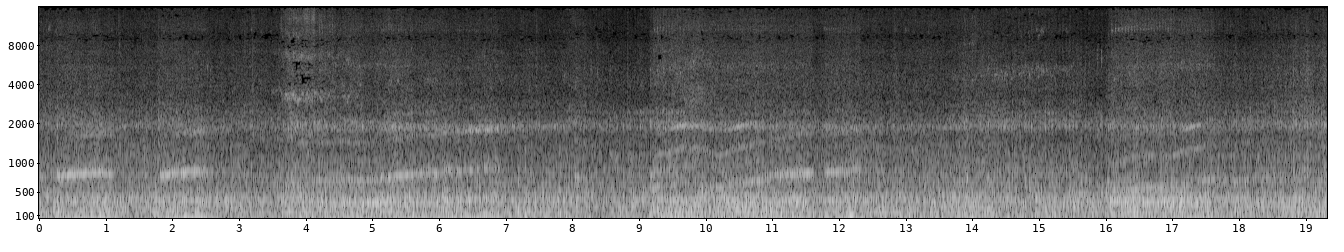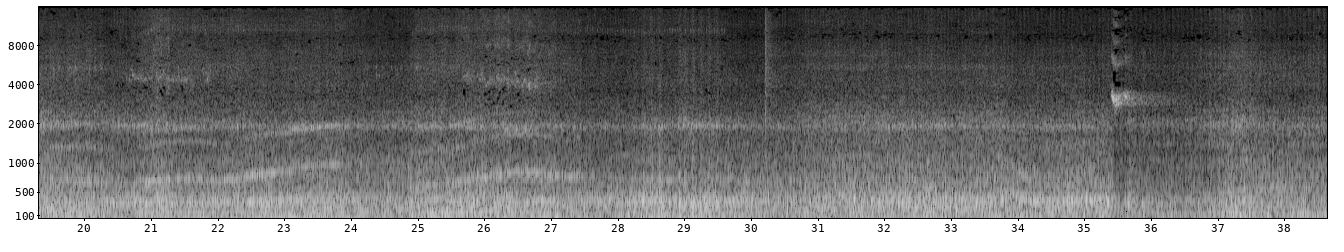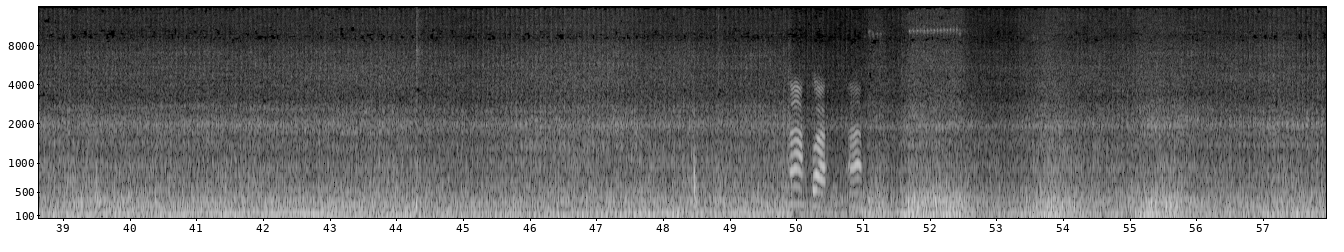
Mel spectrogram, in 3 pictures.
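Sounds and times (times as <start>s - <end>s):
go-kart engine revving: 0.0s - 57.9s.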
